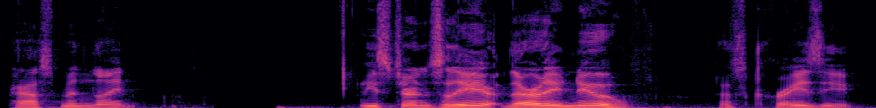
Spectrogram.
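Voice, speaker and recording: A man's voice: medium pitch, normal speed. A man hosting a stream, chatting casually with plenty of fillers and false starts as he reacts to old debates. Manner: rambling, lots of fillers and restarts. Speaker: streamer host.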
